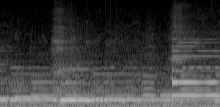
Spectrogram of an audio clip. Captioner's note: sighs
